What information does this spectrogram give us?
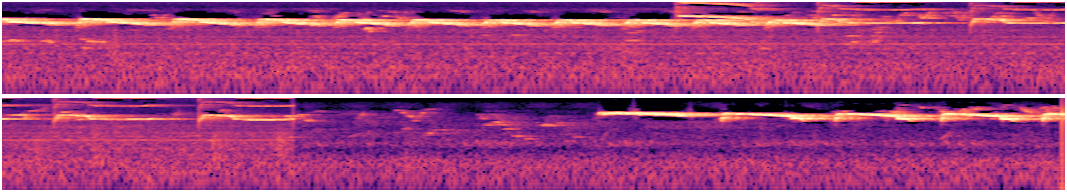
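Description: Long-tailed Broadbill giving high, shrill whistled notes, first as a rapid quavering run, then in short separate bursts, with a faint steady hum behind.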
